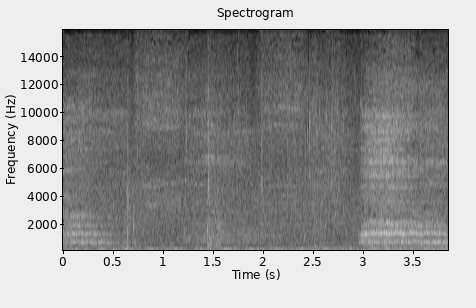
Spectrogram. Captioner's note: laboured breathing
